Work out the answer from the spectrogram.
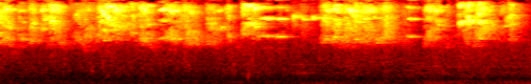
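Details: Lovebird cheeping and singing to attract an escaped bird back: a nonstop wall of shrill, scratchy, high twittering with sharp squeaky accents throughout.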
